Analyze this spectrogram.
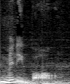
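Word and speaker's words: Minié ball: Today we call it the mini ball. Little corruption of the French pronunciation, but a conicle-shaped bullet's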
